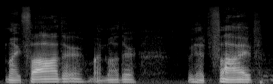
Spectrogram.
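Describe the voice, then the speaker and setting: An older man, a deacon, giving a reflective spiritual talk with storytelling and pauses between phrases. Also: fairly low pitch, steady tone, gravelly. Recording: long hall reverb.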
